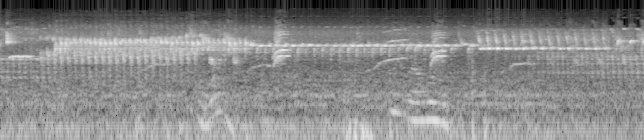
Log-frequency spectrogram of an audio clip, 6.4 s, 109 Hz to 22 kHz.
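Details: Spanish Timbrado canary song from 30 May 2017, a long, dense, rolling trill held for several seconds, with a few rising and falling slurred notes and faint low background sounds beneath.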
